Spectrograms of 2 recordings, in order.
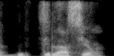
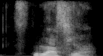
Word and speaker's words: distillation: est-ce qu'on utilise la destillation ah oui c'est vrai c'est vrai il y a un problème de prononciation euh peut-être que vous tous vous connaissez la destillation mais on dit bienation distillation don quand est-ce qu'on utilise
